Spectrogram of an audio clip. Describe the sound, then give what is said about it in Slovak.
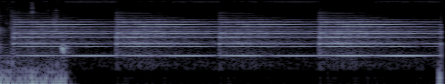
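A clock bell strikes one o'clock, ringing four times at a steady pace, about one second apart. Each loud, resonant ring hums on and overlaps the next, with no voices. “Bim, bam, štvrť, bim, bam, pol, bim, bam. Bam. Tri štvrte. Bim. Bam. Jedna hodina.”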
